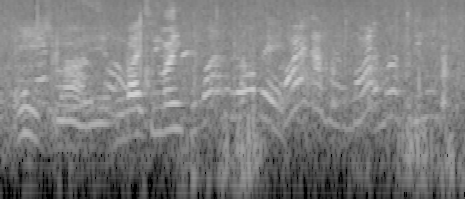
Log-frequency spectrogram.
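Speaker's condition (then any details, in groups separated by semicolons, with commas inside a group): No condition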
